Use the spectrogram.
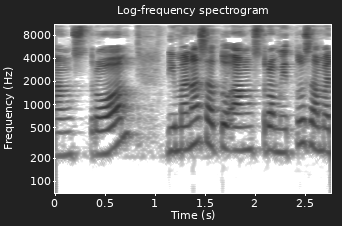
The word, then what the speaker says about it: angstrom: ini ya angstrom ini Ini bacanya angstroms dimana satu angstrom itu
